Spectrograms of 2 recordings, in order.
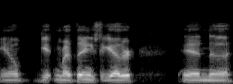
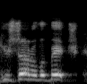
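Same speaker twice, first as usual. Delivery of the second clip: mock road-rage yell; 13 semitones higher than usual. Driver hollers at a car in traffic, mock yell. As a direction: yell it at the car that cut you off. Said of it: "you're hooting and hollering".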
